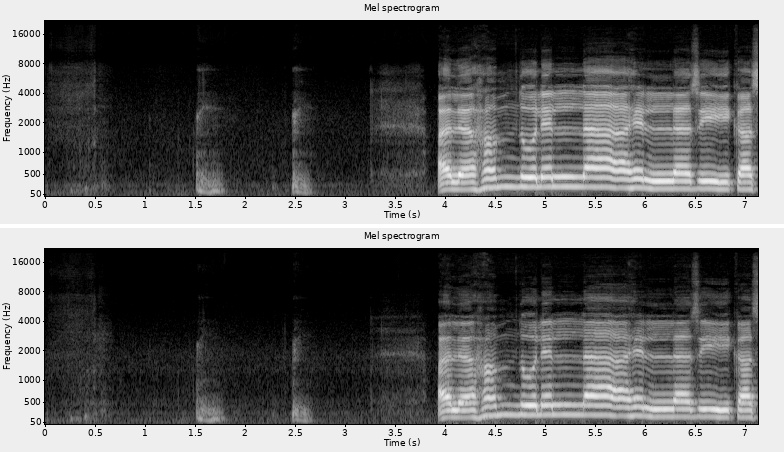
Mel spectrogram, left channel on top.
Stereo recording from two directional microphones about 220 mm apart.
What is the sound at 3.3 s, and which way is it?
Speech, 30° left (ahead or behind).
